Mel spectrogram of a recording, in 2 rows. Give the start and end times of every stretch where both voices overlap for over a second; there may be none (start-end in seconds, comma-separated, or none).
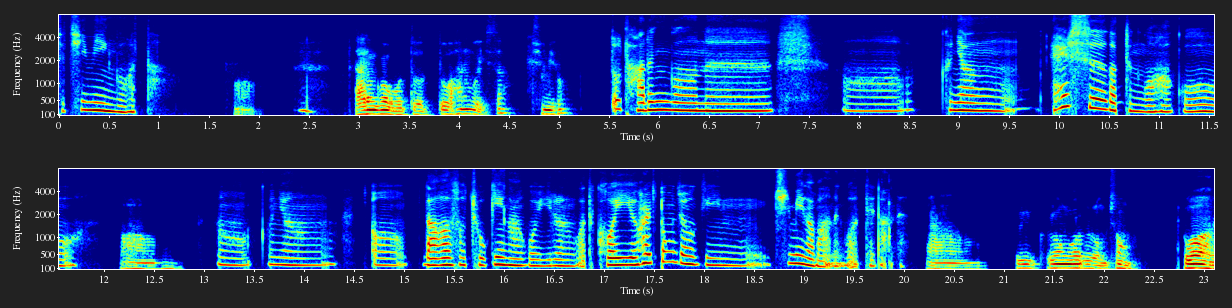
none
